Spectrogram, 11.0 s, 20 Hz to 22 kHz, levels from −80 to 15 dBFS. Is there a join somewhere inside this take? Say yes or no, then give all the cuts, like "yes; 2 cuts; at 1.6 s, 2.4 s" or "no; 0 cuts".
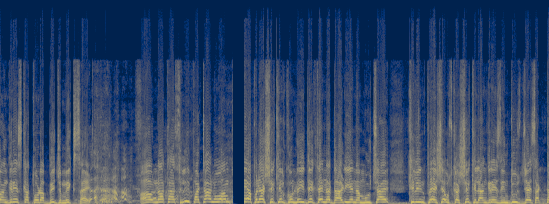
yes; 1 cut; at 4.9 s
